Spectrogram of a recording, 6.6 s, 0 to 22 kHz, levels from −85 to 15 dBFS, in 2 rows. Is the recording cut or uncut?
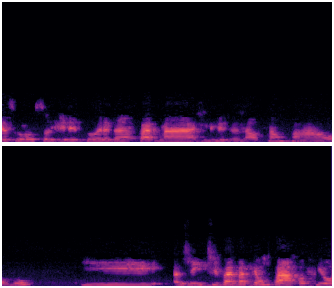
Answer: cut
